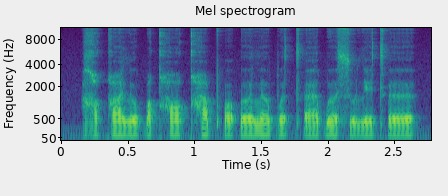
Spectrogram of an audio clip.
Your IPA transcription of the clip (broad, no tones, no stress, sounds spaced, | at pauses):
ʁ ɐ q e l o ɓ ɐ qʰ ɔ qʰ ɪ pʼ ɔ ʔ ɤ l ɤ p ɤ tʼ ɐ ɓ ɤ s u l ɪ tʼ ə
